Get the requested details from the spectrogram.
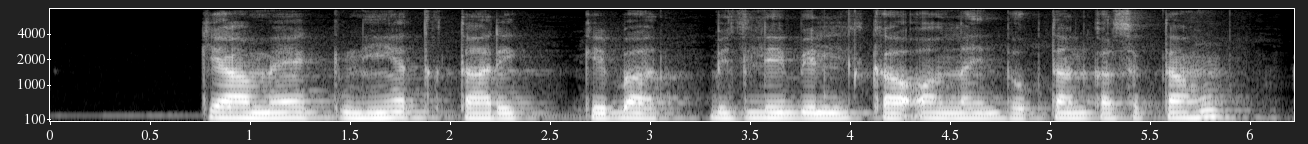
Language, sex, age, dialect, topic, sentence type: Hindi, male, 18-24, Marwari Dhudhari, banking, question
